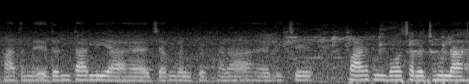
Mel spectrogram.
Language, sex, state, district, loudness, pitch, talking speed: Hindi, female, Bihar, Katihar, -19 LUFS, 195 Hz, 205 wpm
